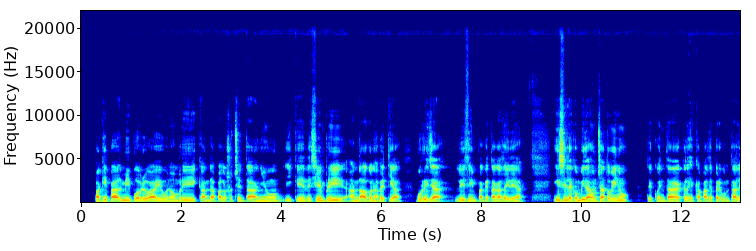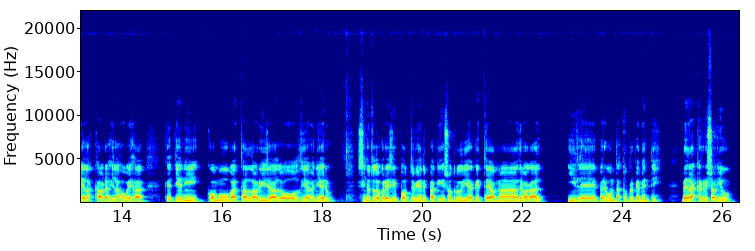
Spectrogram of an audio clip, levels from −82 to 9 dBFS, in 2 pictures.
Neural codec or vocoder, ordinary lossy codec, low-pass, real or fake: none; none; 19.8 kHz; real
